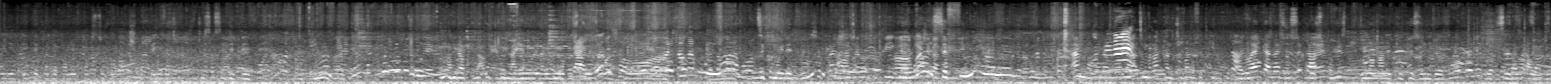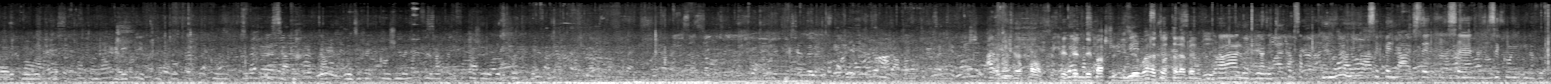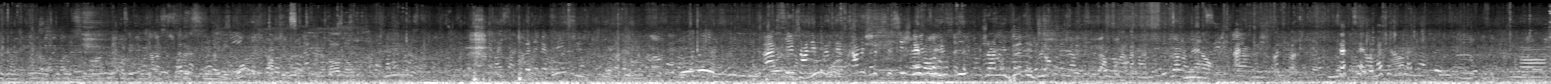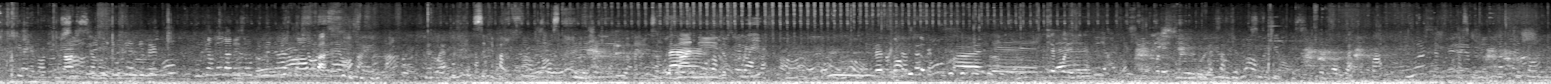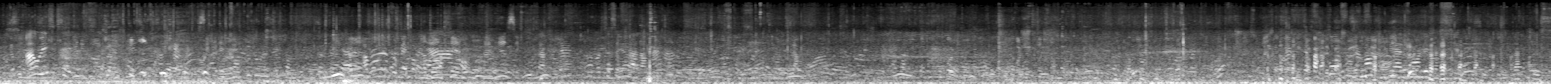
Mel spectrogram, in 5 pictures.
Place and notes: Brussels, Place Van Meenen, Brocante - Flea Market.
